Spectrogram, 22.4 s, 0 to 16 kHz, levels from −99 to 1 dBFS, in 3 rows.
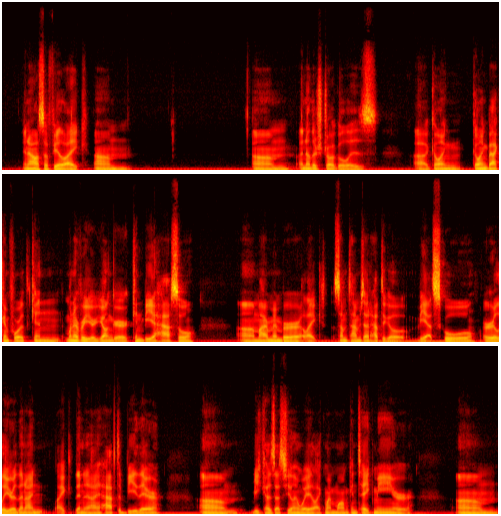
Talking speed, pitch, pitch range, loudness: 160 wpm, 90 Hz, 80-105 Hz, -37 LUFS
